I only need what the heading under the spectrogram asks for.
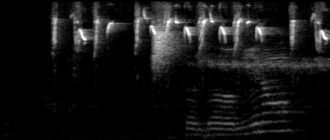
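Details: Morning workshop singing from a kolibri wulung sunbird kept by its owner: sharp high chips and tiny metallic twitters repeated rapidly, while a man speaks in the background.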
